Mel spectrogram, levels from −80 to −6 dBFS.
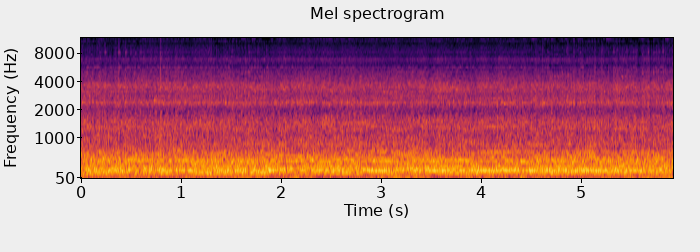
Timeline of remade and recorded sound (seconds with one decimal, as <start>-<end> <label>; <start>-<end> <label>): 0.0-0.6 recorded; 0.6-1.3 remade; 1.3-1.9 recorded; 1.9-4.5 remade; 4.5-5.9 recorded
